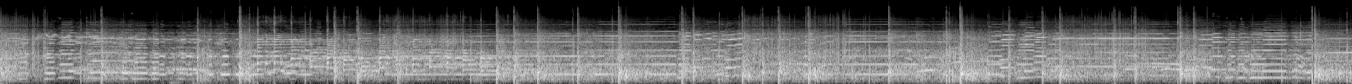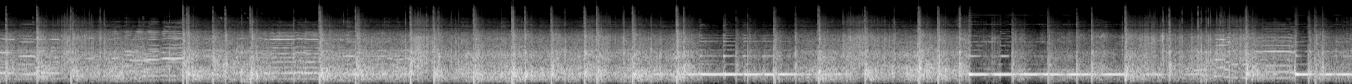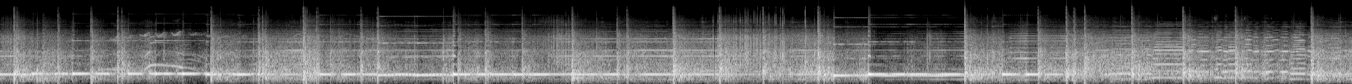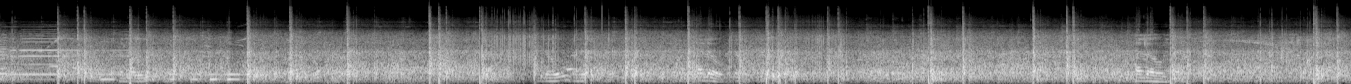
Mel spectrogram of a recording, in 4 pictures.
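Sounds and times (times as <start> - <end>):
music: 0.0 - 18.2, 19.6 - 45.8
fireworks bursting and crackling: 0.0 - 54.0.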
